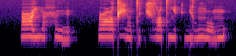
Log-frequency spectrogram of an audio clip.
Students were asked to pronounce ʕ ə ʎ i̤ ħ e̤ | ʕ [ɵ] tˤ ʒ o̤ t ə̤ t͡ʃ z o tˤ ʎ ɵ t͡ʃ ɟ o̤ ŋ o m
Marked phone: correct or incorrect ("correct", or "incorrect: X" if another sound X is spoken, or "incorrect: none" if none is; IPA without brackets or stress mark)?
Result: incorrect: o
